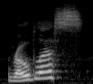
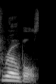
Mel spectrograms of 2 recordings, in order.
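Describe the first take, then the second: First: The name has a Spanish-style pronunciation. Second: The name has an Americanized English pronunciation. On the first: It follows how the name is said in Spanish. "more like Robles, which is how I would say that that's more likely to be pronounced in Spanish" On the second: It follows how the city's name is said. "is pronounced Robles... An aggressive Americanization"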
